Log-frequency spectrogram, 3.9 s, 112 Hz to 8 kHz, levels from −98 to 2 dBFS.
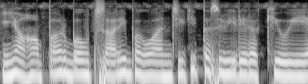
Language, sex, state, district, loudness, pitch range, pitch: Hindi, female, Uttar Pradesh, Shamli, -13 LUFS, 170-190 Hz, 180 Hz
